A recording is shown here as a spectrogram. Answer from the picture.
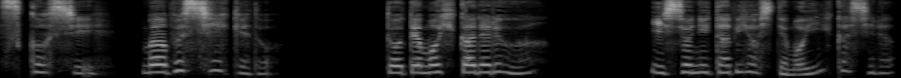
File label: story jp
